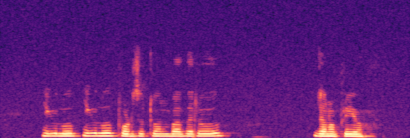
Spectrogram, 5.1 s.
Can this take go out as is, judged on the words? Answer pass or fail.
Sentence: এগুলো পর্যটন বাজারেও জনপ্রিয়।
fail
